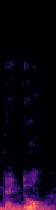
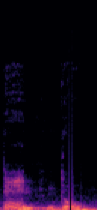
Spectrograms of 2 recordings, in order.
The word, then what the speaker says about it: tendo: Instead of saying tendo, we will say tendo. So there are two beats here.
